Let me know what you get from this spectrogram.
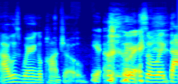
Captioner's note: laughs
